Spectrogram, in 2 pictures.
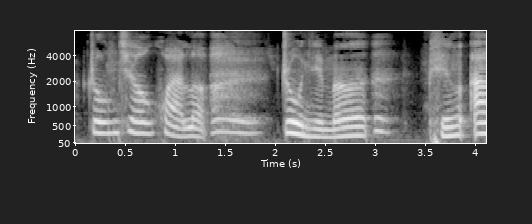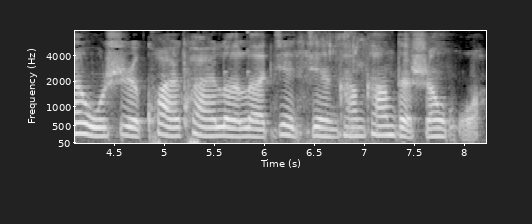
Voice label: chinese test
